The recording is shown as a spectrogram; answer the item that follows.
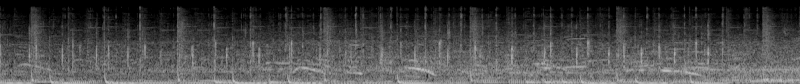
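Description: Stadium PA music with a heavy bass line playing over a cheering crowd, with close handclaps and shouting voices.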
